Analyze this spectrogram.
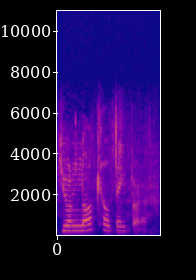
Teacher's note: you can really drop your voice down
